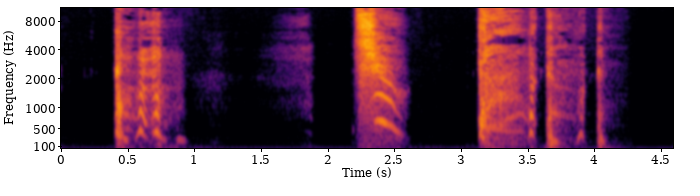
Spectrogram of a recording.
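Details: Adult female: a voiced wind-up and a sharp sneeze, followed by a quick run of several short coughs; a sneeze then a cough, recorded as a sound effect.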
